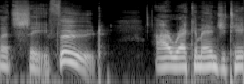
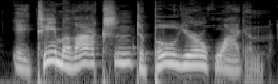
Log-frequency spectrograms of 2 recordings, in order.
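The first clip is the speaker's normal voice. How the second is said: put-on American-accented voice. Playing Oregon Trail aloud, reading the game's lines in a put-on American accent. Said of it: "I'm going to keep doing it".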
